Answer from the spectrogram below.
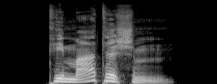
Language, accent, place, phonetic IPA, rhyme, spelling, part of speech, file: German, Germany, Berlin, [teˈmaːtɪʃm̩], -aːtɪʃm̩, thematischem, adjective, De-thematischem.ogg
- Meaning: strong dative masculine/neuter singular of thematisch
